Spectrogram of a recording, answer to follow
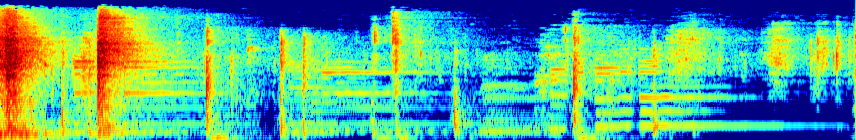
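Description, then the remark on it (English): A steel grill door is pulled open, with a series of metallic clanks and rattles that ring briefly, then a lingering hinge-like creak as it swings. “I opened the steel grill door.”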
